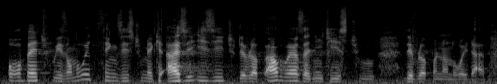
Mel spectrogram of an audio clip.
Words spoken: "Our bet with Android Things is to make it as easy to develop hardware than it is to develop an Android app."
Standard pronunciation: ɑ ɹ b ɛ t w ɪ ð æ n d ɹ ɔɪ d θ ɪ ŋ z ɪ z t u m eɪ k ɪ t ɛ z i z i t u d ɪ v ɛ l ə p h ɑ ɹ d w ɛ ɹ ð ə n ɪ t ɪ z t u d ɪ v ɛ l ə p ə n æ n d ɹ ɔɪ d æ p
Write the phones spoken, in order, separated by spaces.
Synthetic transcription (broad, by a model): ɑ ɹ b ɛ t w ɪ ð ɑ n d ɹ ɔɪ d θ ɪ ŋ z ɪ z t u m eɪ k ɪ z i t i z i t u d ɪ v ɛ l ə p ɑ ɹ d w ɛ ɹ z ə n ɪ t ɪ z t u d ɪ v ɛ l ə p ə n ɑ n d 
